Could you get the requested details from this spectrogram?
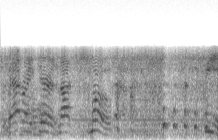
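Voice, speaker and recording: A man speaks over loud background noise. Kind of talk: demonstration explanation. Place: workshop. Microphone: phone near.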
